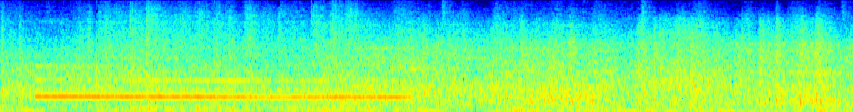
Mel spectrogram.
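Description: A city tram passing close by, its wheels running on the rails as a steady noise. A horn sounds one long steady note for about three seconds near the start.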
